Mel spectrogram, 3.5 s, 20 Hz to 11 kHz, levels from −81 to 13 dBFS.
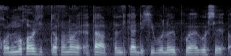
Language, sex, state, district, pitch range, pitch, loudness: Assamese, male, Assam, Sonitpur, 130-140 Hz, 135 Hz, -20 LUFS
